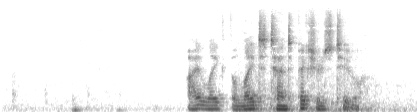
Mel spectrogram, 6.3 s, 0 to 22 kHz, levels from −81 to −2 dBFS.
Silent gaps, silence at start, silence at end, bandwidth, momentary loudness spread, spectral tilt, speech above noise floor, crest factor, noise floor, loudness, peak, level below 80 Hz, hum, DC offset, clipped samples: none; 1.1 s; 0.7 s; 15.5 kHz; 25 LU; -5 dB/octave; 39 dB; 18 dB; -70 dBFS; -32 LUFS; -16 dBFS; -58 dBFS; none; under 0.1%; under 0.1%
